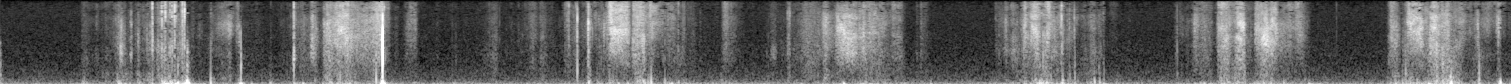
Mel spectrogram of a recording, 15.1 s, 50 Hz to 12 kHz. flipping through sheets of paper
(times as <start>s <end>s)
1.0s 4.1s, 5.3s 9.1s, 10.0s 11.1s, 11.8s 13.1s, 13.9s 15.1s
